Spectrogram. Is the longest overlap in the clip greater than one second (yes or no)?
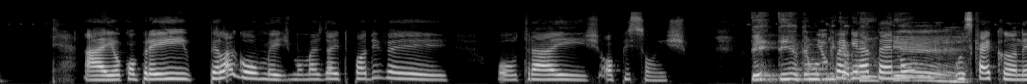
yes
